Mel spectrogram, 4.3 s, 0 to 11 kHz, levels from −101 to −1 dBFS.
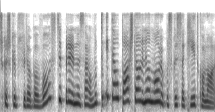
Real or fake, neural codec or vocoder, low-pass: fake; codec, 16 kHz, 1 kbps, FunCodec, trained on LibriTTS, 50 frames a second; 7.2 kHz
